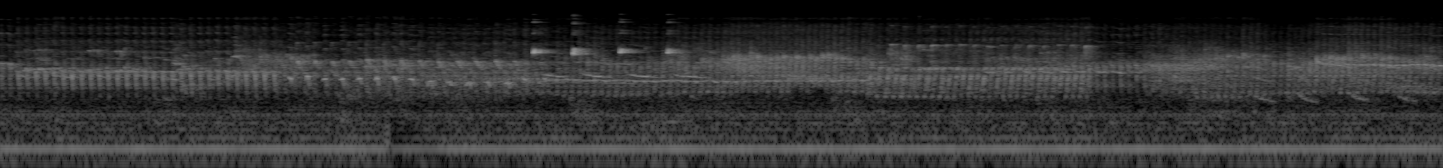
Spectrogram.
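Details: Waterslager canary team with varied song: low bubbling rolls, a string of four bright sharp notes, sliding descending phrases and sustained rolling trills, shifting between pitches over the passage.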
